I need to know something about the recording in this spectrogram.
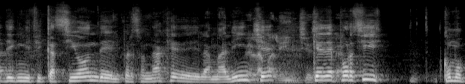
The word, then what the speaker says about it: Malinche: los su nombre, pero el término malinche es porque ellos no podían pronunciar el malince. Entonces, malinche, era más fácil les cheque la Pero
